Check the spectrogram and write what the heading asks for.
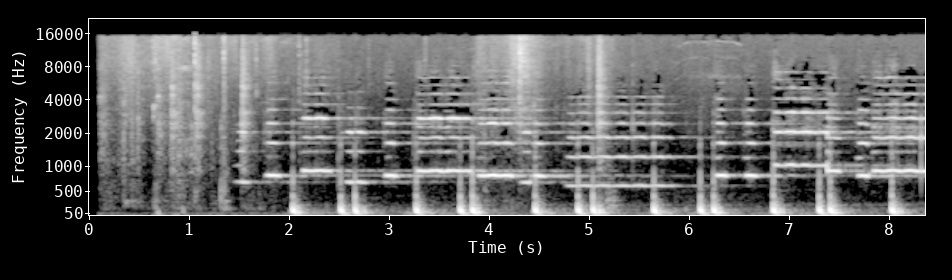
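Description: Background music: after a quiet first two seconds, a melody of held high notes comes in over a steady drum beat.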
